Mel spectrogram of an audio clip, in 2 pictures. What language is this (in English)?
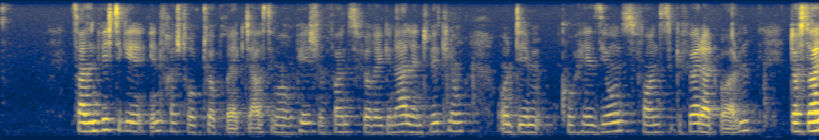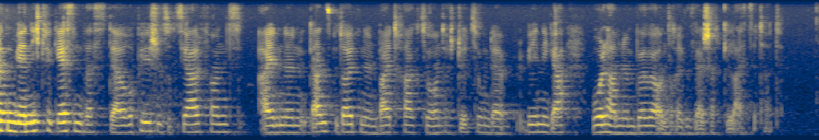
German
